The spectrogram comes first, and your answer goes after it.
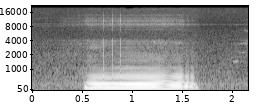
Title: Captain snoring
